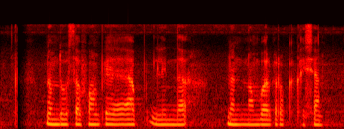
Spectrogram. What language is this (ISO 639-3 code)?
kan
